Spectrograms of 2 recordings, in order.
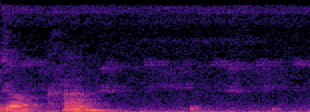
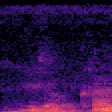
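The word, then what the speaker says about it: যক্ষ্মা: ফলার উচ্চারণ হয় না যুক্ত ব্যঞ্জনে ম ফলার উচ্চারণ হয় না এটা আমরা উদাহরণ নিতে পারি যে আমরা বলি না যক্ষা যক্ষা একটি রোগের নাম তো যখন আমরা যক্ষা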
